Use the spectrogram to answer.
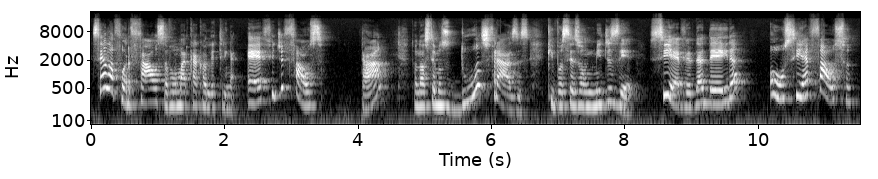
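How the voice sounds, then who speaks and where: A Brazilian woman teaches children in a recorded video lesson, drawing them in with question after question. Her voice sits a little high and rises and falls a lot. Her talk is slow and clear, and the room echoes around her. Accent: Brazilian Portuguese. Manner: slow, lively, coaxing questions to pupils.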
